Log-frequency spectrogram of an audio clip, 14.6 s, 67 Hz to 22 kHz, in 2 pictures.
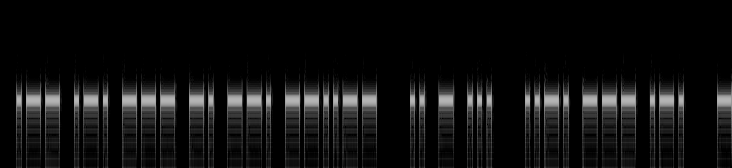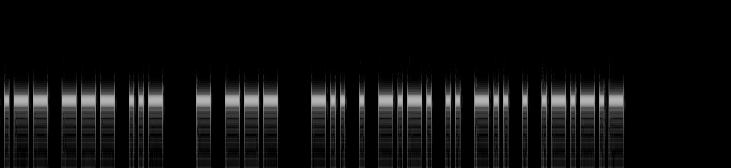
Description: Morse code, heard as a keyed tone, about 25 wpm, 700 Hz. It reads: WRONG, ITS FOR YOU TO DECIDE.
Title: Sentences from Top 1000 Words - Review Part 3 - 25wpm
